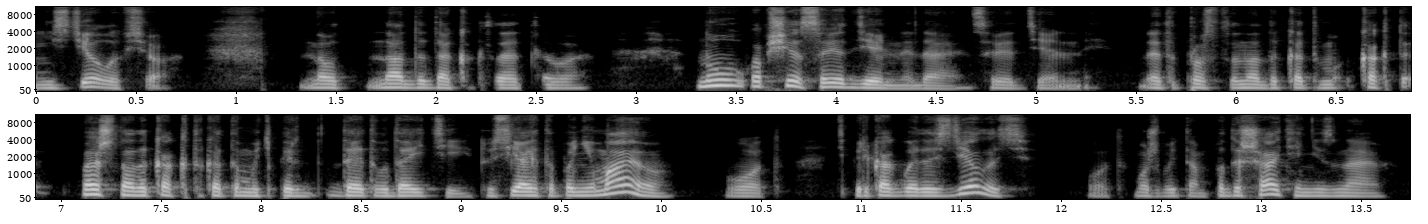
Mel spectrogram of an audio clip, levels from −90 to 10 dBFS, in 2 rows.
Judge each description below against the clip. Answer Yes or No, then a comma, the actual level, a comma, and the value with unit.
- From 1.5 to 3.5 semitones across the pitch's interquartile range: Yes, average, 2.8 semitones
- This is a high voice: No, low, 135 Hz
